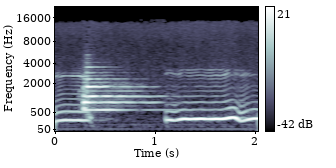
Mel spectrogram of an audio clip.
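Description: Jiuta music: a sung voice holding long, wavering notes over plucked koto and shamisen. A plucked note rings out just after the start, and the held voice comes back in about a second in.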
